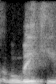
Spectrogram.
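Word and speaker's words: Leakey: here's lakey texas it's pronounced l-e-a-k-e-y but it's pronounced leaky texas and i'm not gonna show you exactly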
